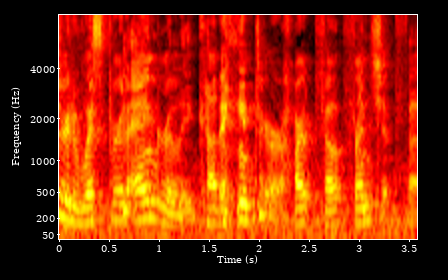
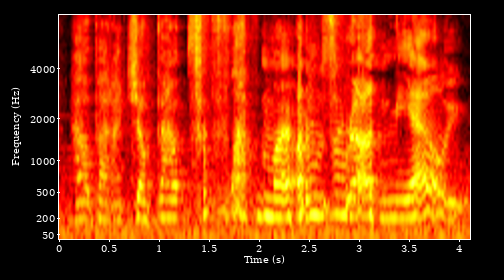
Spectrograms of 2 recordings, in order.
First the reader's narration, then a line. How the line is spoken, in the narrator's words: Garden Tool screeching in fury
